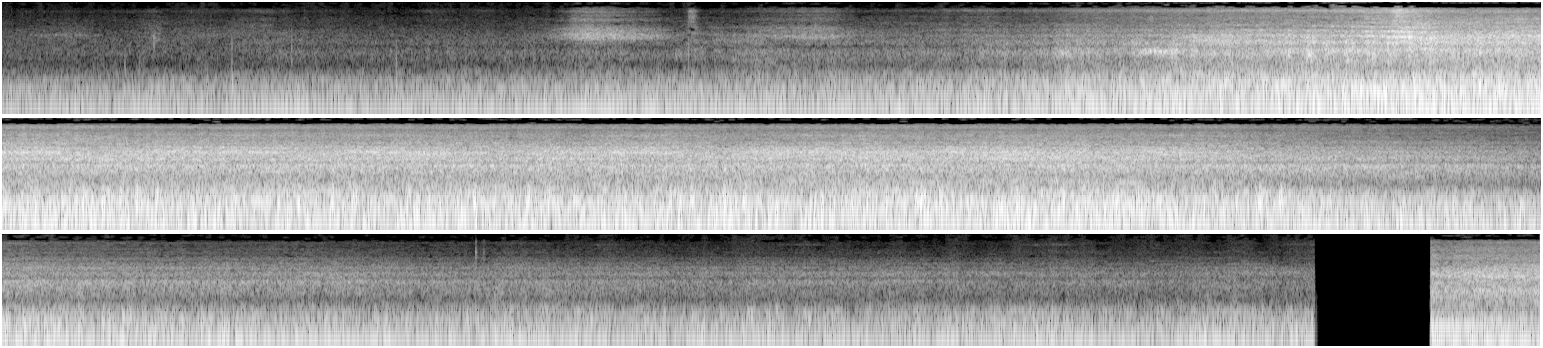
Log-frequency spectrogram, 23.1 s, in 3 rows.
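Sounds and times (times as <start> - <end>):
train passing at speed: 4.1 - 18.6, 22.6 - 23.0.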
